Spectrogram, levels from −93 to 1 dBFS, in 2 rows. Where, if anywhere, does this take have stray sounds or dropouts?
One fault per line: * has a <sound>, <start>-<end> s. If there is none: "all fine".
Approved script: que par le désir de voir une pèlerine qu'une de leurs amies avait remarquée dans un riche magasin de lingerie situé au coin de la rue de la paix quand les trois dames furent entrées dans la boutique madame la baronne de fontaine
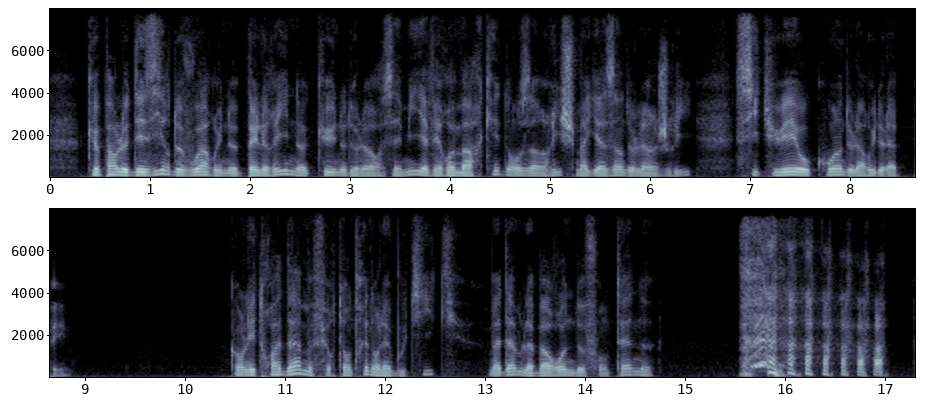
* has a laugh, 15.5-17.1 s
